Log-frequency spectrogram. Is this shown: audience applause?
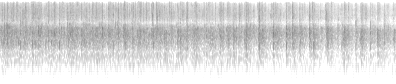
yes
